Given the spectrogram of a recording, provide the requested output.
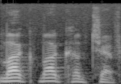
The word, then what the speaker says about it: Makhachev: I thought that Makhachev, am I pronouncing it right? Makhachev, right? Makhachev. Makhachev, that's right.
